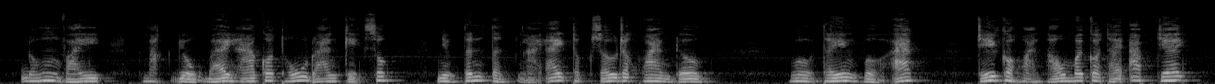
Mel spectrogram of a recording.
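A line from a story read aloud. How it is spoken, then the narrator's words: Low, sighing. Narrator (Vietnamese): Một người giáo giác thấp giọng thở dài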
